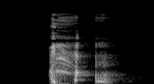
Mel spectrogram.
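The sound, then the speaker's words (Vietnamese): A man coughs up a mouthful of blood: three harsh, throaty cough bursts in quick succession, the second brief and the last longer and trailing off, alone. “Diệp Phàm ho ra một búng máu, nhẹ nhàng dùng một cái chiếc khăn trắng lau miệng.”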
